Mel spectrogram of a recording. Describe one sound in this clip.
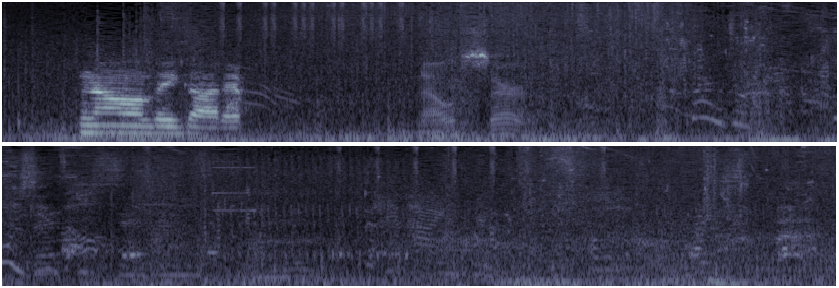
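Rapid bursts of game gunfire and blasts ring out.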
